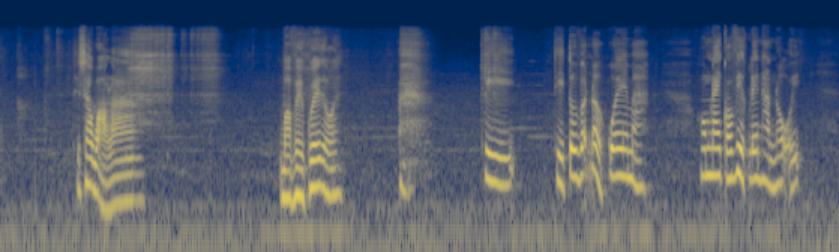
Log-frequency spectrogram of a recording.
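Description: A middle-aged woman speaks with concern, close by.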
